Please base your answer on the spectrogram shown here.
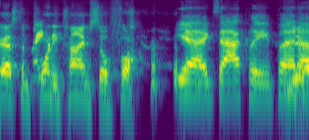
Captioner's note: laughing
